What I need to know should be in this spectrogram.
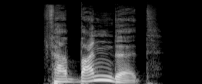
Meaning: second-person plural preterite of verbinden
- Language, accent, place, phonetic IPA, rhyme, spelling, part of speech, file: German, Germany, Berlin, [fɛɐ̯ˈbandət], -andət, verbandet, verb, De-verbandet.ogg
